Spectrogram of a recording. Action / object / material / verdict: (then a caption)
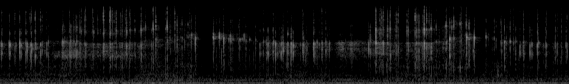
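tap / segmented plastic slug fidget toy / plastic / none. A small hollow rainbow plastic segmented slug fidget toy is held in the hands, its segments flexed and clicked while long nails tap and scratch it up close. Dense, bright plastic clicks and crackly scratching come in quick bursts, with a few brief pauses between them.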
